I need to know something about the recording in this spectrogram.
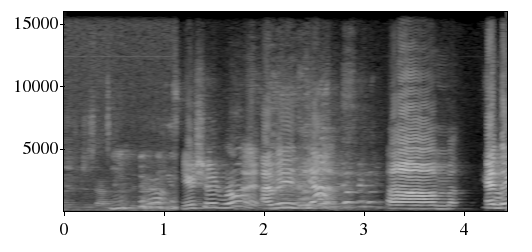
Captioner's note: laughter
